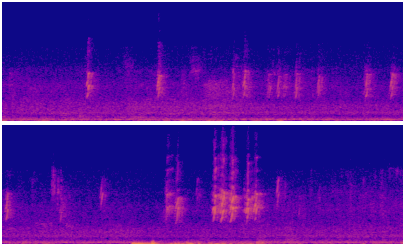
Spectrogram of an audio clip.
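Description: Faint, scattered bird chirps, short high calls coming every second or so and crowding together near the end. For about two seconds near the end, a louder low rumble sounds under the chirps.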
